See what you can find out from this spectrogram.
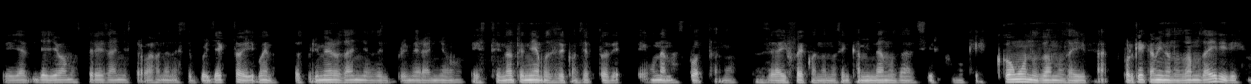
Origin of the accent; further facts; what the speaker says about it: Quito, Pichincha, Ecuador; Yo soy de Quito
